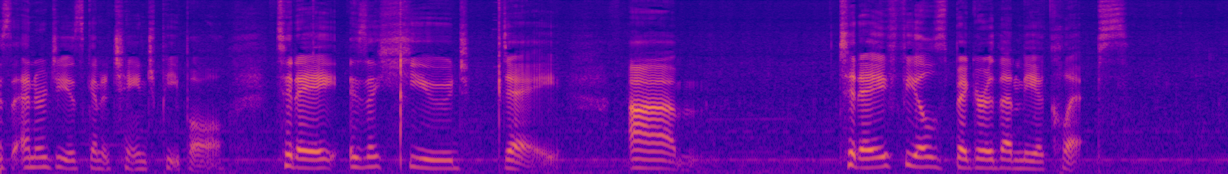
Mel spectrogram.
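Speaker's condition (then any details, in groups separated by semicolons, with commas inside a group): No condition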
